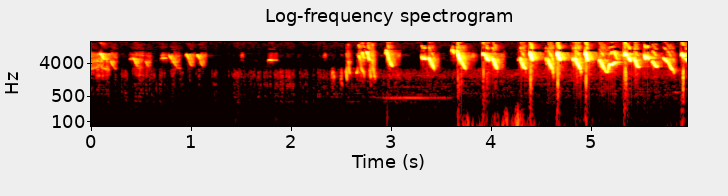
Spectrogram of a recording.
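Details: Saffron finch singing at liberty, recorded live: a few thin notes at first, then the song builds after three seconds into fast, repeated falling chirps running to the end over a brief low rumble.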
